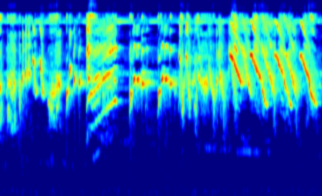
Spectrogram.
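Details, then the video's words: Long-tailed shrike in power sobek style, pouring out a dense, varied medley of scratchy chatter and rising whistles, ending in a run of repeated falling slurred notes. "Burung Cendet Power Sobek"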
